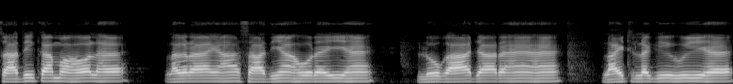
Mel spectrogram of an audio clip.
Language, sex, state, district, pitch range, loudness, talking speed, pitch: Hindi, male, Bihar, Sitamarhi, 135-145 Hz, -15 LUFS, 170 wpm, 140 Hz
